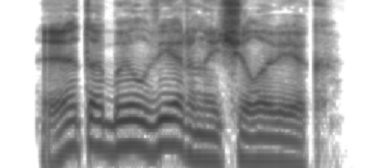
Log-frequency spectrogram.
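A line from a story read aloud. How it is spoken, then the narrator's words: Bored voice. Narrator (Russian): скучающим голосом произнес Глыба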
